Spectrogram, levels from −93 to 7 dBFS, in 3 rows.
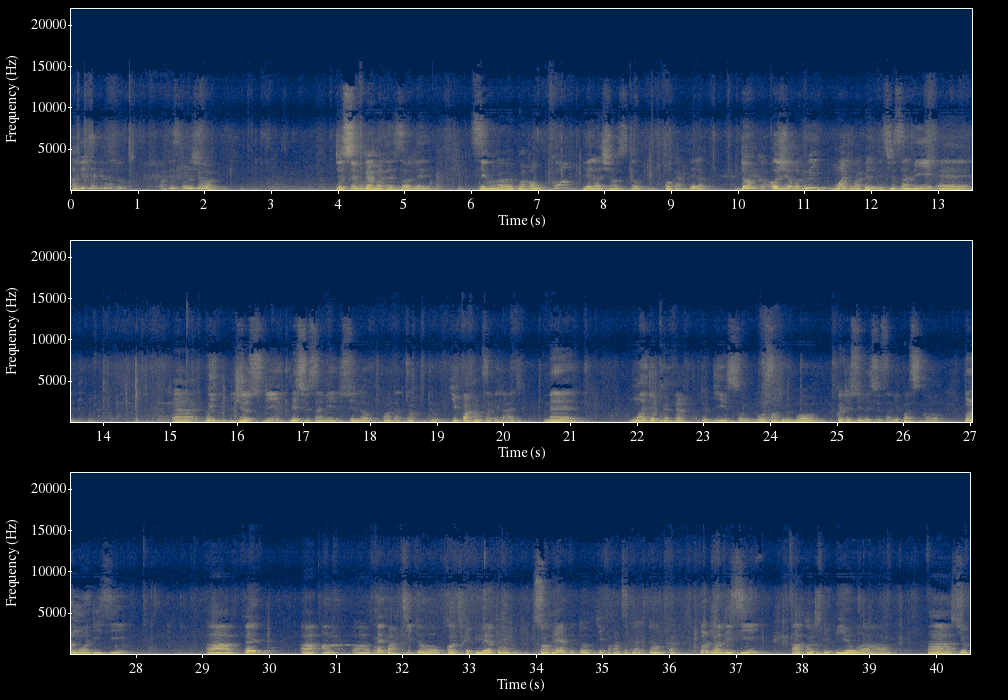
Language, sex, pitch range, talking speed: French, male, 160-190 Hz, 120 wpm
